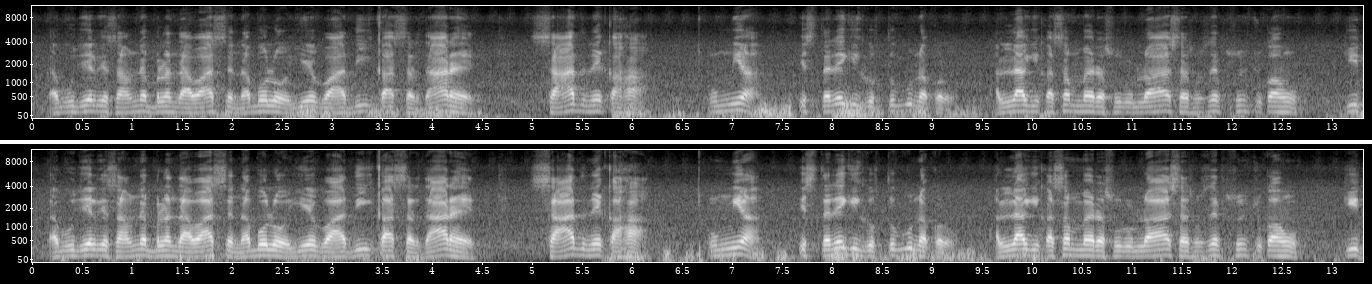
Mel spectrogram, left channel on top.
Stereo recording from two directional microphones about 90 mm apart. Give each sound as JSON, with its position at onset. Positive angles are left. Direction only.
{"t": 0.2, "sound": "a man's voice", "side_deg": -45}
